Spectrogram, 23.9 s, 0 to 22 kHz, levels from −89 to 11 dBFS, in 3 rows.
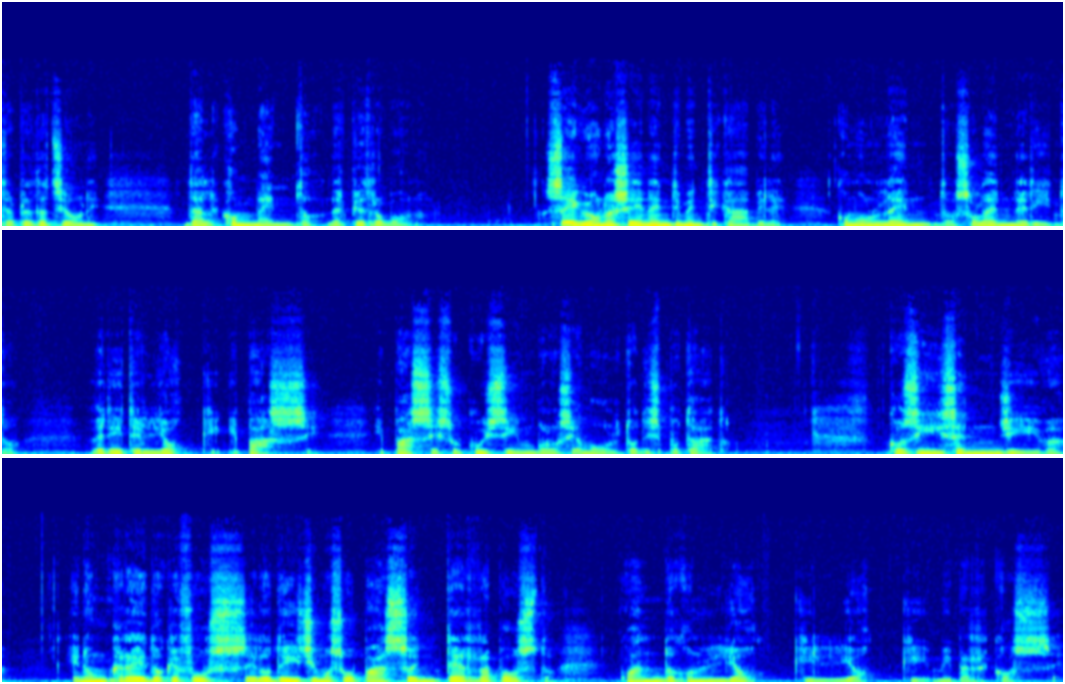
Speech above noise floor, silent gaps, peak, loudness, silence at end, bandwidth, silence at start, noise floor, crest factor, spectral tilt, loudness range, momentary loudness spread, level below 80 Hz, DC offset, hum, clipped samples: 23 dB; none; -14 dBFS; -33 LUFS; 0.05 s; 16 kHz; 0 s; -56 dBFS; 18 dB; -5 dB/octave; 7 LU; 18 LU; -50 dBFS; under 0.1%; none; under 0.1%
